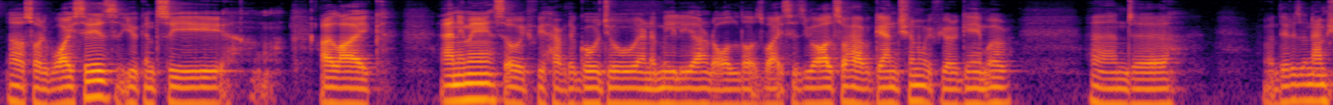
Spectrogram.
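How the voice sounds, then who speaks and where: A man giving a casual, somewhat halting product demo as a gadget reviewer. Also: deep voice, vocal fry.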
